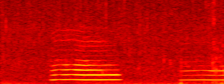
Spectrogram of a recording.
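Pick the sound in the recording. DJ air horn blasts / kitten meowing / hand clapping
kitten meowing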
